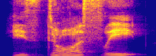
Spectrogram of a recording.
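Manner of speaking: usual speaking voice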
